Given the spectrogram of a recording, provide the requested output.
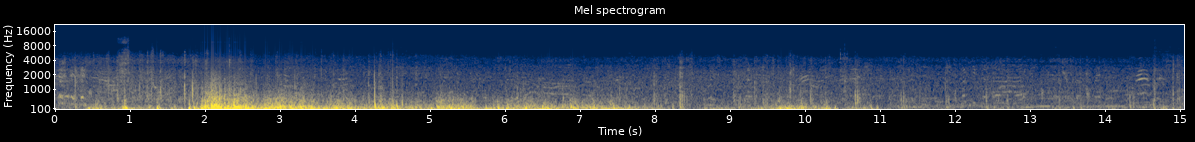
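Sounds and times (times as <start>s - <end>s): horse hoofbeats on sand: 0.0s - 6.5s, 7.1s - 15.0s.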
